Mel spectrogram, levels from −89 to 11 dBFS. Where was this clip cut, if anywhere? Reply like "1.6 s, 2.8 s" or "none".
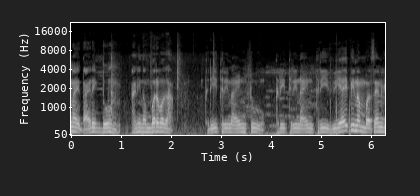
none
